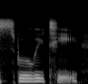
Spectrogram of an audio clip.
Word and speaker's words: SpooliT: your documents, and that brings us right to Spool-it. And by By that's pronounced Spool-It.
